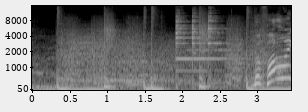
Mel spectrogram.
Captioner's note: bell ringing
